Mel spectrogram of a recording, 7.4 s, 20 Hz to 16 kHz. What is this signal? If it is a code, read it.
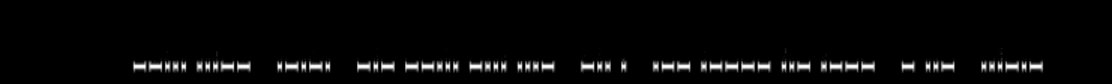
Morse code, heard as a keyed tone, about 41 wpm, 700 Hz. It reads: 73 <AR> K7BV DE W1UJ TU <SK>
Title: K1USN SST QSO Practice 45wpm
